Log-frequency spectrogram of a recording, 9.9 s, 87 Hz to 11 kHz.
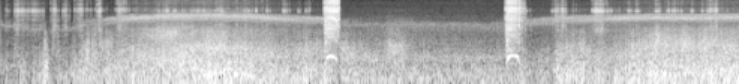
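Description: Air rushing over the Phoenix 2000 RC glider's onboard camera and airframe as it glides with the motor off: a loud, steady wind noise that eases and swells, broken by two short sharp crackles about two and a half seconds apart.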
